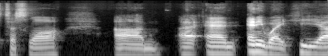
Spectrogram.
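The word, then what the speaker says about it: TeSlaa: Now it's they pronounce him Tesla a lot, but I think it really is Teslaw.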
